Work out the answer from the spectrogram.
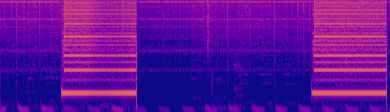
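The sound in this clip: Telephone ringback tone during an outgoing call: two long, buzzy steady tones separated by a pause of several seconds, with faint rhythmic ticking underneath throughout.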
